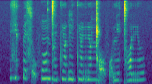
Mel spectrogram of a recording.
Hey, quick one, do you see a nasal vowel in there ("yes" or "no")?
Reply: yes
